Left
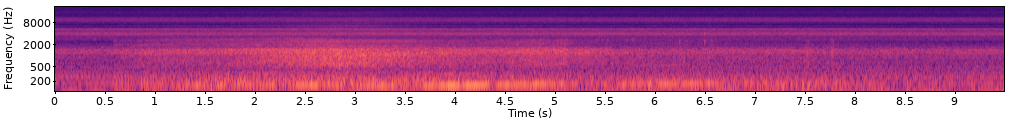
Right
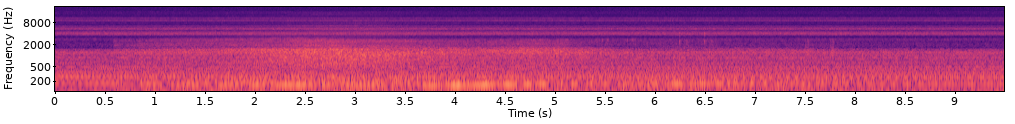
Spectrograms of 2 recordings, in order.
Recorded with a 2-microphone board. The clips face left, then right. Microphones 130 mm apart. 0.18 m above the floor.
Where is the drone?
35° right (ahead or behind).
